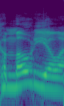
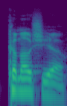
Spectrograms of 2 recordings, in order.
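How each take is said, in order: First: The middle sounds like the word Komodo. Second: The middle sounds like the word commotion. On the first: "I think Komodo dragon" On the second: "like commotion"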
